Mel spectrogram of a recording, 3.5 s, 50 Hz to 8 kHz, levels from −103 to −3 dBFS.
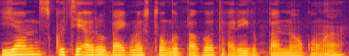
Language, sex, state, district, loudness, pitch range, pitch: Garo, male, Meghalaya, South Garo Hills, -15 LUFS, 110-130 Hz, 120 Hz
